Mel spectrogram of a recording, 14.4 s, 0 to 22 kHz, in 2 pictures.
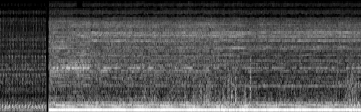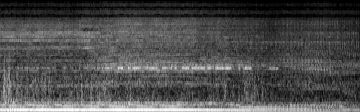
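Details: Normal full-throttle running on a Tohatsu 3.5 outboard on a West Marine PRU-3 inflatable with a Doel fin and aluminium prop. Trim was two positions up from fully down. A strong, steady note holds without surging, then eases off.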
